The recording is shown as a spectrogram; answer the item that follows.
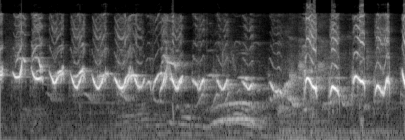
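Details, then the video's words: Greater green leafbird singing busily with its crest raised: a fast run of repeated V-shaped whistled notes, about four per second, shifting into sharper, higher looping phrases near the end. "CUCAK IJO GACOR JAMBUL NGENTROK PALING AMPUH MENAIKAN EMOSI CUCAK IJO STRES DAN MACET"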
